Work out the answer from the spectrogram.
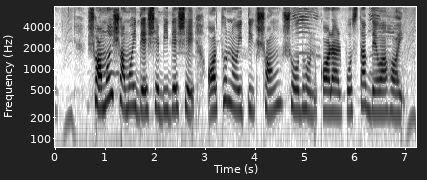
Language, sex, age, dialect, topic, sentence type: Bengali, female, 60-100, Northern/Varendri, banking, statement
